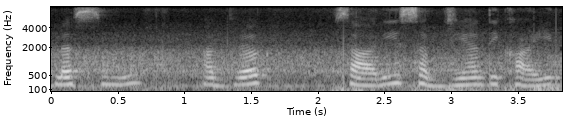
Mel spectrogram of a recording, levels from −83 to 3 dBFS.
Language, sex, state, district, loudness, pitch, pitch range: Hindi, female, Punjab, Pathankot, -19 LUFS, 215 Hz, 205-220 Hz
